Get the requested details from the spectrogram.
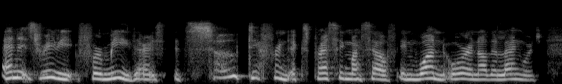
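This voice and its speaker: Over a quiet background, the speaker moves at a moderate pace with hardly any pauses and ordinary pitch variation. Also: woman, high pitch for a woman. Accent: Dutch. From Netherlands. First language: Dutch. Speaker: movement teacher. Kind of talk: casual conversation.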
